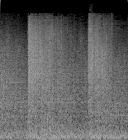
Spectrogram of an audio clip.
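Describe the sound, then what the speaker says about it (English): A deep booming explosion from the video game Resident Evil Code: Veronica, broad and rumbling, swelling in two surges with a heavy roar sustained between them, loud and without talk. "That was an explosion"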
